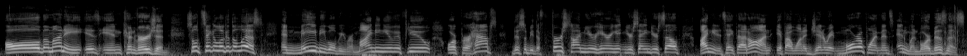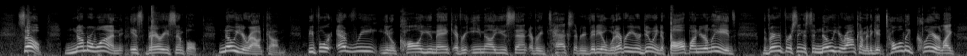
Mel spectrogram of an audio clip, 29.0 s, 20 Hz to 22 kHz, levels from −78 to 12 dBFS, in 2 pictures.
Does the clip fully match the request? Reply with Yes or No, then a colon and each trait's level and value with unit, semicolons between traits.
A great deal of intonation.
Yes: wide, 6.1 semitones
